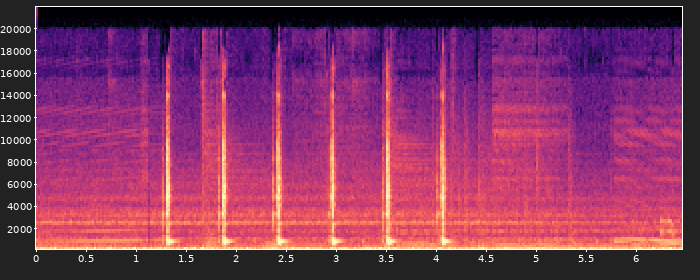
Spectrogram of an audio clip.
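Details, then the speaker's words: Apple Mac Pro desktop computer at power-on, mic held right against it, with 320 GB, two 3 TB and 250 GB hard drives and mismatched FB-DIMM and non-FB memory: about six sharp ticks half a second apart over low fan rumble; abnormal startup ticking, cause unknown. "That doesn't sound great. That's firing up okay, as you can see, but I don't know which hard drive it's trying to boot from."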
